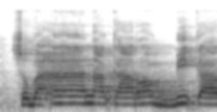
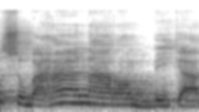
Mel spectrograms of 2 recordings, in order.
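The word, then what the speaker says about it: سبحان ربك: Subhanaka rabbika rabbil izzati amma yasifun. Itu salah fatal. Yang benar itu Subhana rabbika rabbil, karena itu Al-Quran.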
